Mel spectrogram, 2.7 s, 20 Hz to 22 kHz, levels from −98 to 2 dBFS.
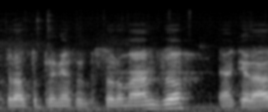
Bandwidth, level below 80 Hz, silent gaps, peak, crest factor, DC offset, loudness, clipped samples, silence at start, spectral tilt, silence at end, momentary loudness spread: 11 kHz; -70 dBFS; none; -14 dBFS; 18 dB; under 0.1%; -32 LUFS; under 0.1%; 0.05 s; -5 dB/octave; 0 s; 13 LU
